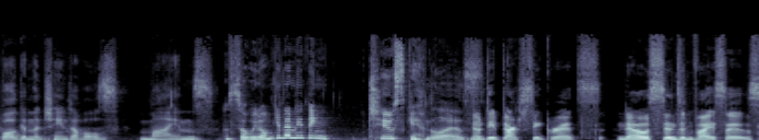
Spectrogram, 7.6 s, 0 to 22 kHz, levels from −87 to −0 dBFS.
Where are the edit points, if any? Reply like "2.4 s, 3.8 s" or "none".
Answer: 2.2 s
